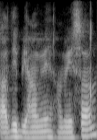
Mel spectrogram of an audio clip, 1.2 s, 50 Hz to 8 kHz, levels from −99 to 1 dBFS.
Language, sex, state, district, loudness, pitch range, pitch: Hindi, male, Bihar, Jamui, -25 LUFS, 115-130 Hz, 115 Hz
